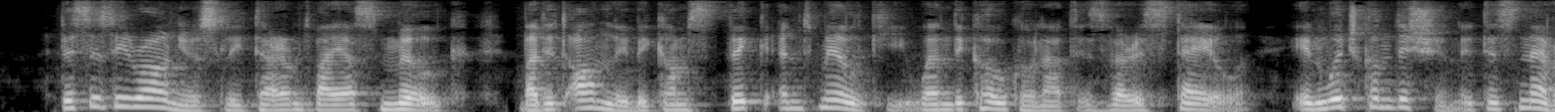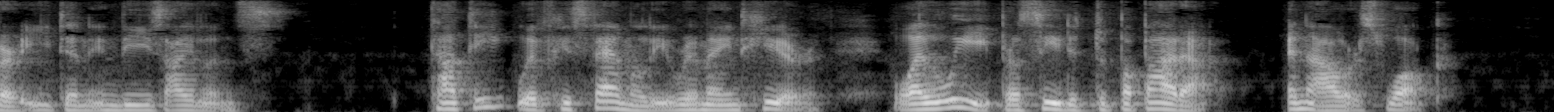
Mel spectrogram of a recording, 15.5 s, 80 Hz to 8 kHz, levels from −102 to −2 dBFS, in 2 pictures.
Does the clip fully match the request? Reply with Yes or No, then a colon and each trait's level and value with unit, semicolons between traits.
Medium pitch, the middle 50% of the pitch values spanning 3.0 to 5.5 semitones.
Yes: medium, 155 Hz; average, 4.5 semitones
